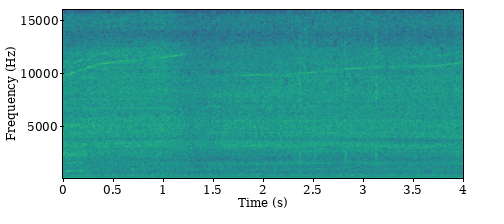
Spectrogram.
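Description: A tractor drives along in the factory-building game Satisfactory, its steady engine drone a continuous, even hum with no breaks or other sounds over it.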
